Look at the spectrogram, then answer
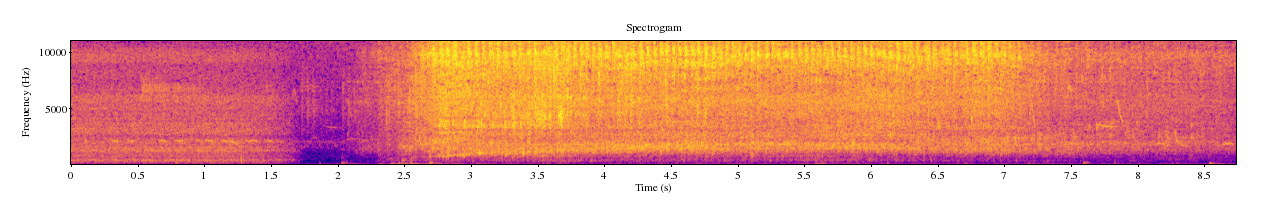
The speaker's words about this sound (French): Ça, c'est le son de l'eau qui coule du lavabo de la salle de bain dans lequel nous nous lavons souvent les mains avec un petit pain de savon saveur abricot.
